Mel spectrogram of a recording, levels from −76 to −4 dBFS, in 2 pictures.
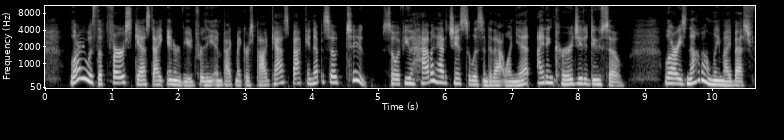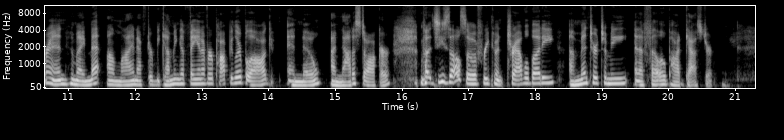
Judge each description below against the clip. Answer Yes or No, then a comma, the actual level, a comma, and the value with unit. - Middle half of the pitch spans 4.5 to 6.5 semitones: Yes, wide, 5.6 semitones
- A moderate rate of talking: No, fast, 210 wpm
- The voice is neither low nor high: Yes, medium, 180 Hz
